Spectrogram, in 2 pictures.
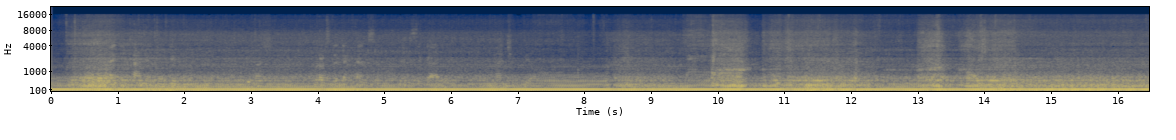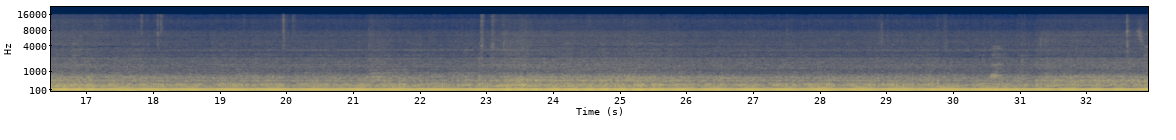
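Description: Electric horizontal slow (masticating) juicer running, its motor giving a steady low hum while produce is pressed down its feed chute, with a couple of brief louder noises about ten and thirteen seconds in.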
